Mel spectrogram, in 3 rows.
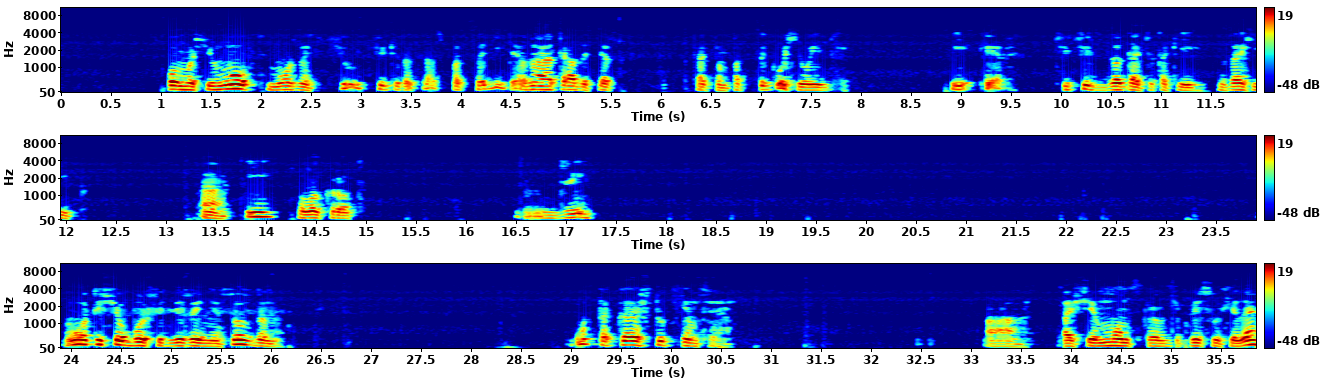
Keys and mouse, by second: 1.0 click, 1.4 middle click, 3.0-5.6 drag, 6.1 KP_3, 8.6 r, 10.2 click, 13.1 a, 13.6 i, 15.4 click, 16.5 g, 18.0 click, 19.4-21.9 drag, 22.0 space, 23.2-24.2 middle drag, 25.1 shift+middle click, 26.2 middle click, 31.3 space, 32.5-33.9 middle drag, 34.9 n.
